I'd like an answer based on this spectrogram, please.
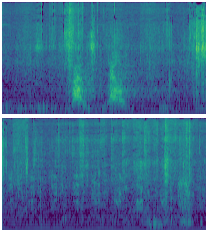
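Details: English Springer Spaniel playing at home gives a few short, sharp barks, spaced irregularly over several seconds.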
